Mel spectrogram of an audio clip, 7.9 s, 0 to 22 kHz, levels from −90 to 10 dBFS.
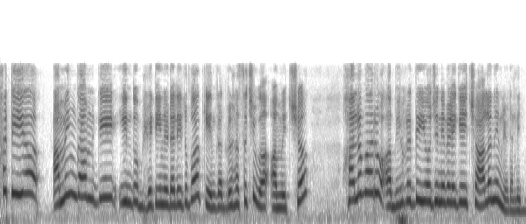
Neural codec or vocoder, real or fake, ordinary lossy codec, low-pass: codec, 16 kHz, 2 kbps, FunCodec, trained on Chinese and English, 25 frames a second; fake; none; none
